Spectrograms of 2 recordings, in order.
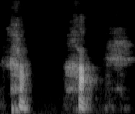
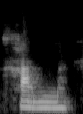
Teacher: It's almost like you're saying ha, ha, but you have a little bit of friction between the back of the tongue and the back of the top of your mouth.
